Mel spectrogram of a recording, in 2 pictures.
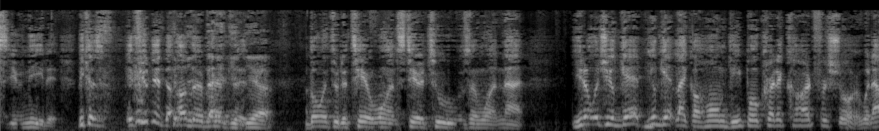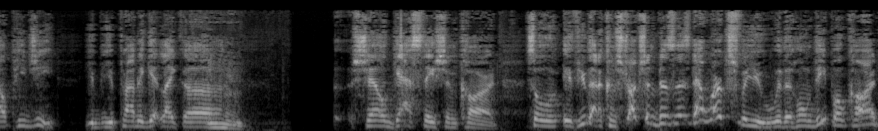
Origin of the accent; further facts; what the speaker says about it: Jamaica; I'm Jamaican, Caribbean background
